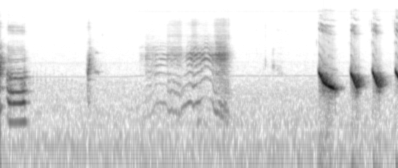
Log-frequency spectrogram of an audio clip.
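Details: African grey parrot mimicking human speech in a Yorkshire accent; short wavering spoken phrases with pauses, ending in three loud, sharp, descending squawk-like syllables in quick succession.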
